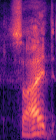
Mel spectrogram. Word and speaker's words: Sahith: all a lesson with Sahith. Yeah, and Which I think is right. You've drilled it. You know, you have it best of everybody. Yeah. I mean, Sahith.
